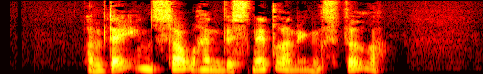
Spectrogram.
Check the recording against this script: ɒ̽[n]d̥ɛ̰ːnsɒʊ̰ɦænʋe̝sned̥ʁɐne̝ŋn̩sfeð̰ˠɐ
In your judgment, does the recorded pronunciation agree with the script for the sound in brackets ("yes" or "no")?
no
